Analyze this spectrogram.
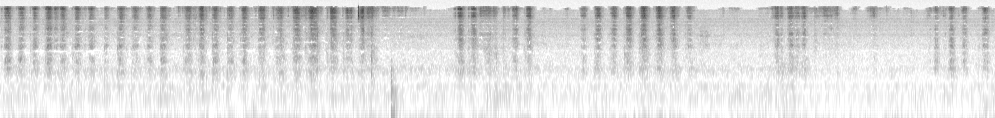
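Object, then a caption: Wooden pencil on a paper sketchbook page. A wooden pencil scratches short, repeated strokes across an open paper sketchbook page while shading the body of a drawn pear. The quiet, dry rasping comes in bright bursts over a steady low hum, with one sharper scrape near the middle.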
